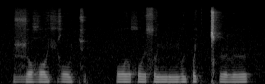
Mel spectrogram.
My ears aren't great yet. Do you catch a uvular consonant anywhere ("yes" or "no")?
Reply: yes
